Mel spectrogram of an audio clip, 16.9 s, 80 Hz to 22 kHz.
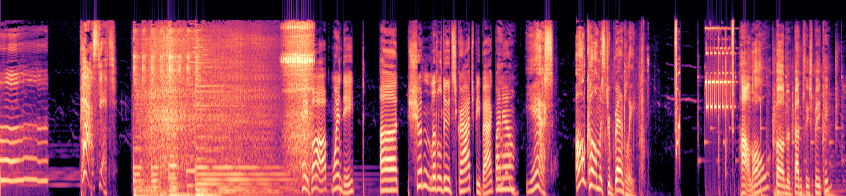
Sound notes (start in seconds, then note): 14.0 phone Beeping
